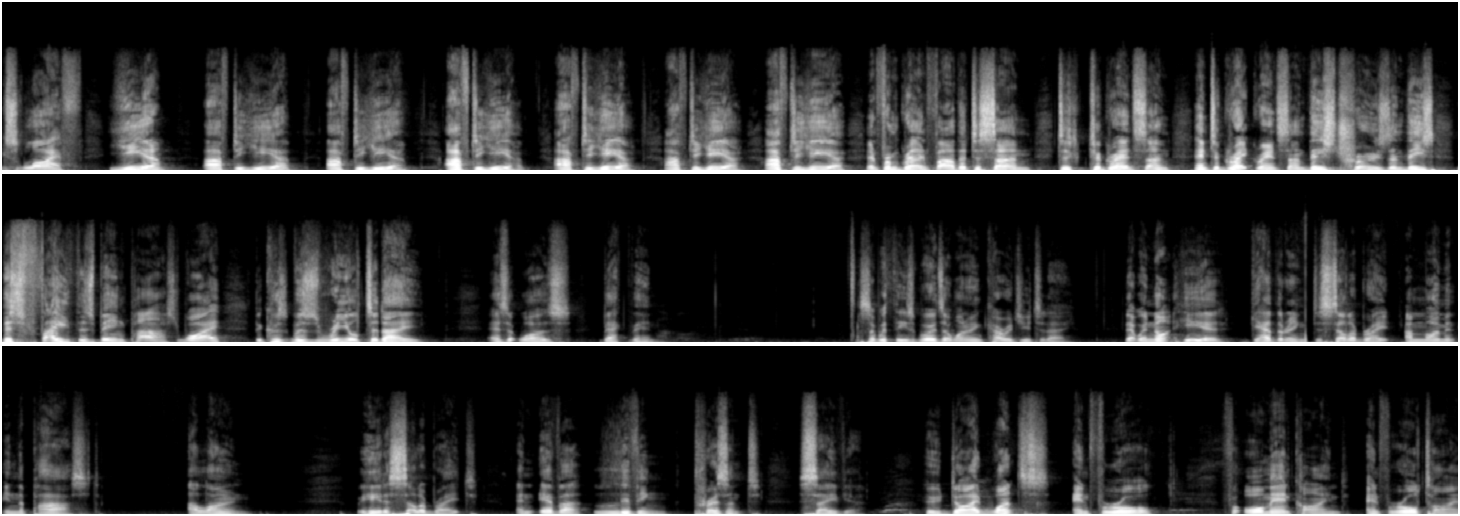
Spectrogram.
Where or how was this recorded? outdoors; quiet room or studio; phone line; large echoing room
large echoing room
